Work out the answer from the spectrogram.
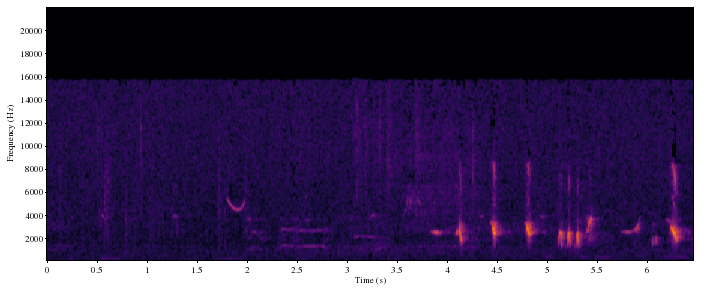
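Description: Birds calling: faint high chirps at first, then, from about four seconds in, loud, short, sharp calls, some in quick runs of four or five notes.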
